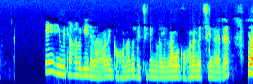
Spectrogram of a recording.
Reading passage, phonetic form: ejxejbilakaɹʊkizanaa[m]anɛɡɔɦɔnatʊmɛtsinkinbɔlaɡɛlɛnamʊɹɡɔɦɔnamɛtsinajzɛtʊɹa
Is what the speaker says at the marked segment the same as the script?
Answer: yes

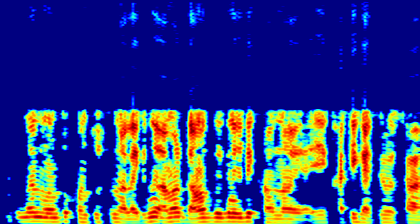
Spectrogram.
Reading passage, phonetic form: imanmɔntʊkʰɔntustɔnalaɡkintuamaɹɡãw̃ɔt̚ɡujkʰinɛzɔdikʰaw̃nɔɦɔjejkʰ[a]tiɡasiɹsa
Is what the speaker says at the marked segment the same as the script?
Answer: yes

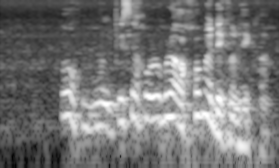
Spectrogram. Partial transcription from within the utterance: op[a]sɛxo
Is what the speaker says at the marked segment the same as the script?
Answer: no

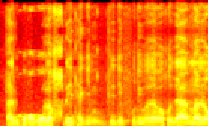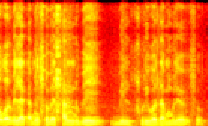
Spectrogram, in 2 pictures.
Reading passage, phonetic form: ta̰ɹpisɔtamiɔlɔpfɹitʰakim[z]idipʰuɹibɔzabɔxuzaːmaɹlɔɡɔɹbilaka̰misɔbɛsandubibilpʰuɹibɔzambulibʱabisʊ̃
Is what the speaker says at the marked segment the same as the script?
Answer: yes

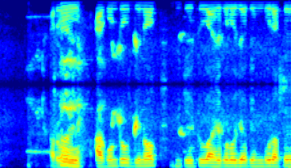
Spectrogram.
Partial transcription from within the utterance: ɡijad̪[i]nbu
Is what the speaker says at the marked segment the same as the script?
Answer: yes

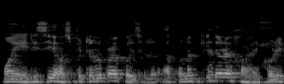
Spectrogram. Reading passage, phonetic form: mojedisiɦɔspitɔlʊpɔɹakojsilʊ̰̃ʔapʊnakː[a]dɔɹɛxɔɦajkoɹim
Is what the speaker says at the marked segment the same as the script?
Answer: no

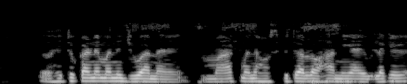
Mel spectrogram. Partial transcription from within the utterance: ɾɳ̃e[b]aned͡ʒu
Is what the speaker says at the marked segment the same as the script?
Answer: no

